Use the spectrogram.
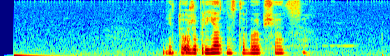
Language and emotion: Russian, sad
